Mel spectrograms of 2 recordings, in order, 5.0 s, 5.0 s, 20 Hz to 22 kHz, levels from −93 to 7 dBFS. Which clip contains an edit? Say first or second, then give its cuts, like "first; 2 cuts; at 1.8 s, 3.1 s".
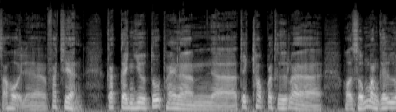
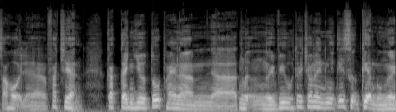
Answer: second; 1 cut; at 3.0 s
